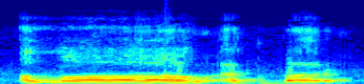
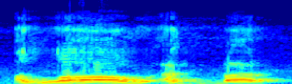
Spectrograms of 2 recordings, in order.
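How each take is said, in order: The two takes are said the same way.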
